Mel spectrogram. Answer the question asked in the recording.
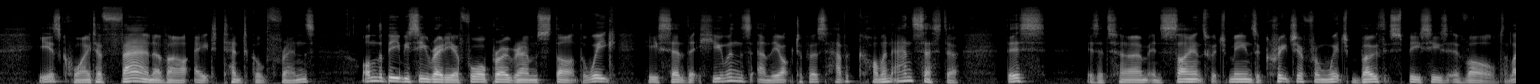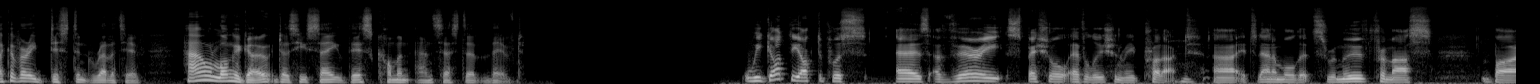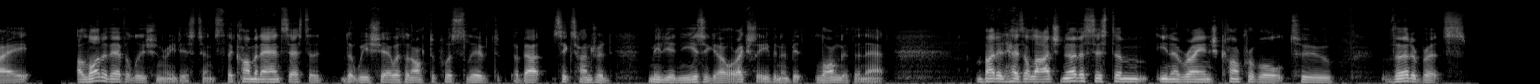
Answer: So our common ancestor lived about 600 million years ago, or maybe a little bit longer than that.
